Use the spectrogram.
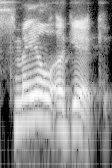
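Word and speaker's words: Smailagić: Alan Smeligic is out. I just like saying his name. What is he smelling? Well, it's Smale-a-gick. So Smale-a-gick.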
